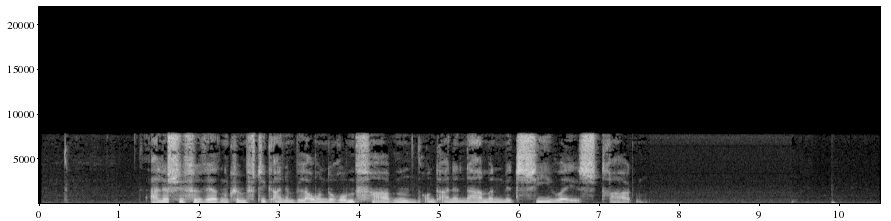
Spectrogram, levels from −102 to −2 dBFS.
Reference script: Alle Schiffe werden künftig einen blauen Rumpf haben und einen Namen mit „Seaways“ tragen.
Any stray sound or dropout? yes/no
no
